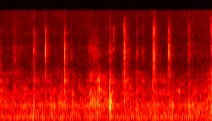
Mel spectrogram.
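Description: Close-miked eating: the wet clicks and smacks of chewing, a few a second, with light taps of chopsticks on a plate.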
